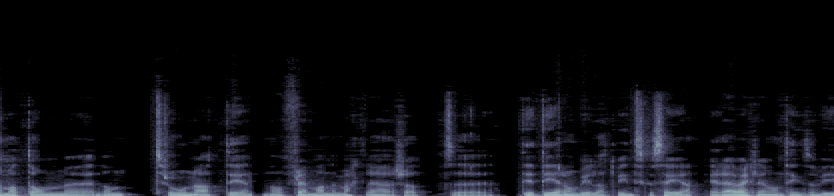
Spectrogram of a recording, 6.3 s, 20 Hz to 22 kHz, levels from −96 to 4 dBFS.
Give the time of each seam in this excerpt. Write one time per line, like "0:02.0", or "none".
0:01.9
0:02.7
